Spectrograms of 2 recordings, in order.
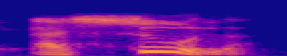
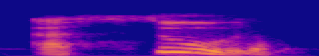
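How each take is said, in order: First: The middle consonant is a plain s sound. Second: The middle consonant is a lisped th sound. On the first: This is how it is said in South America and Mexico. "They don't bother with the theta" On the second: This is how it is said in Spain. "In Spain, they say azul for blue"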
